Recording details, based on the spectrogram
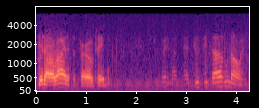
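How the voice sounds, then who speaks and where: Actor as Chester, folksy drawling frontier deputy. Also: male voice, medium pitch, animated, a little fast, lightly acted. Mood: earnest, respectful. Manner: drawling, deferential. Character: deferential, folksy male marshal's deputy in frontier town. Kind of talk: old-time radio western acting. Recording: muffled vintage radio, faint noise.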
